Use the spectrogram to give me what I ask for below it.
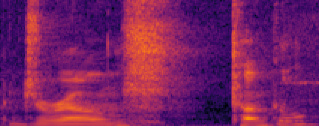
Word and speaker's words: Jerome Kunkel: Welcome, Jerome Kunkel.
